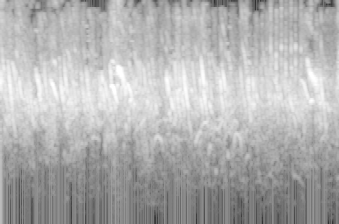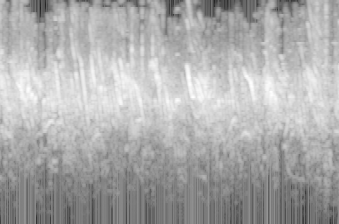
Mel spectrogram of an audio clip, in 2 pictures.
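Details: Purple martin; dawn song; attracting martins to nest sites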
